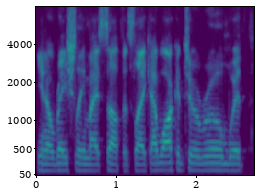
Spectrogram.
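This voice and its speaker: A man's voice: medium pitch, completely flat delivery, fast, fairly bright tone, no echo, clean studio sound. A man hosting a podcast, interviewing in a casual, chatty style.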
